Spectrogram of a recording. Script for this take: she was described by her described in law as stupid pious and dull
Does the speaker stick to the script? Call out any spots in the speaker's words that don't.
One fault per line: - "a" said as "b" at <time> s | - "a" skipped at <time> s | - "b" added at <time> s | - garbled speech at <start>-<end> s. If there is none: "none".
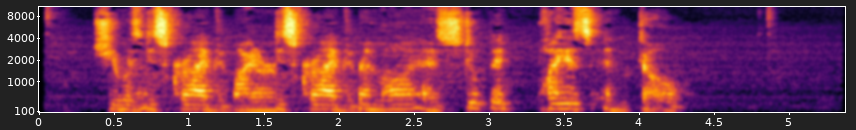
none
